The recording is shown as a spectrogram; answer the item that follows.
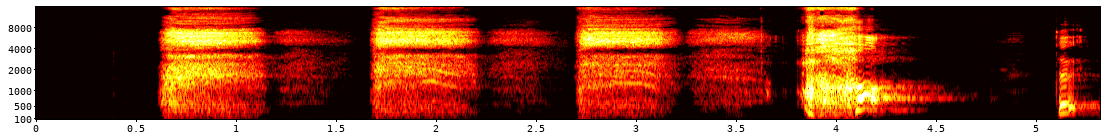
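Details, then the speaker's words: Imitated cough said to occur mostly in elderly people, not children: three harsh, noisy, labored breaths like an asthmatic attack on breathing out, then a single wet, rattling cough bringing up phlegm: wheeze then productive cough. "और इस प्रकार की खांसी में पहले सांस की आवाज़ ज़्यादा आएगी, सांस छोड़ने में ऐसे लगेगा कि जैसे एस्थमेटिक अटैक्स टाइप का आएगा। उसके बाद में बलगम वो निकालेगा पेशेंट।"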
